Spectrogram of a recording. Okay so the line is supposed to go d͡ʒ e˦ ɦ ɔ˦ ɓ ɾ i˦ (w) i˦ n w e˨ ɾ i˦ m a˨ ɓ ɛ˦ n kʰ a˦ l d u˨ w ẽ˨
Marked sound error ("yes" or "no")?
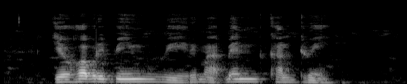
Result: yes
